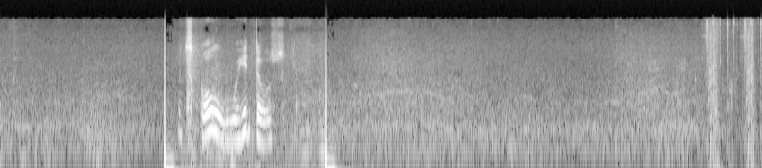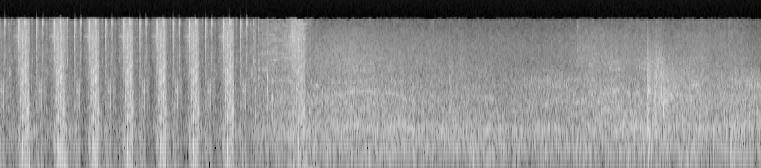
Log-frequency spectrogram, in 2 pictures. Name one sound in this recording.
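Wind rushes softly and steadily during a glide through the air.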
